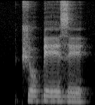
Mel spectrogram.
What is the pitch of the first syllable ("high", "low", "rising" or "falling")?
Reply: low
